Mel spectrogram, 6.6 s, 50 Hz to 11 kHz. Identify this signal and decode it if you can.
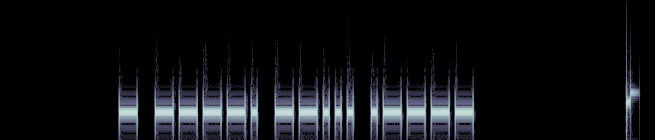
Morse code, heard as a keyed tone, about 20 wpm, 700 Hz. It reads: T971
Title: Four Letter-Number Combinations - 20wpm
